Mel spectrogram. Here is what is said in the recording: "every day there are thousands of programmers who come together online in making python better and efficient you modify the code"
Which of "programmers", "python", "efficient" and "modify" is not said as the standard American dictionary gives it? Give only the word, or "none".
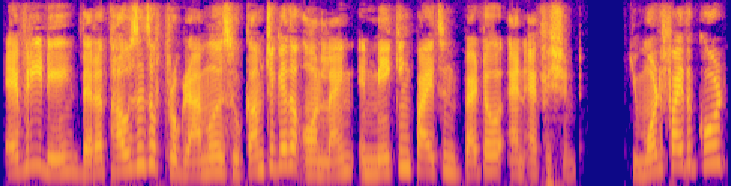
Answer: python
